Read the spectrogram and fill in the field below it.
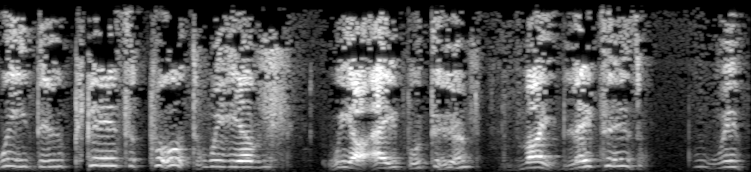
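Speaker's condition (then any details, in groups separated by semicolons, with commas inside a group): Cerebral palsy, affects all four limbs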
